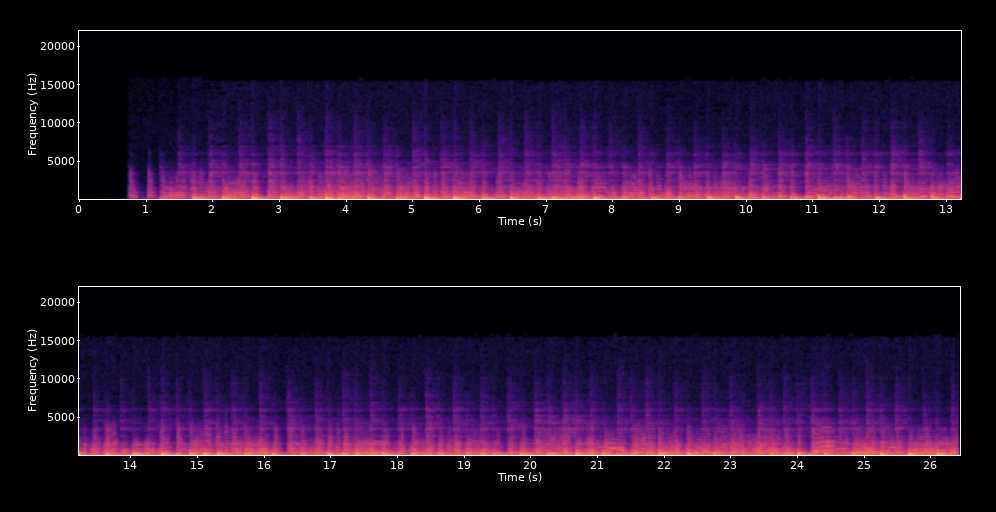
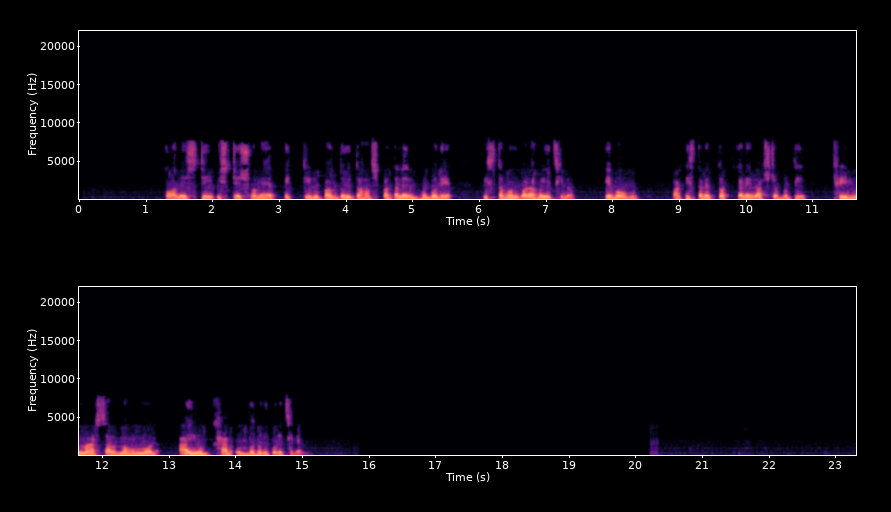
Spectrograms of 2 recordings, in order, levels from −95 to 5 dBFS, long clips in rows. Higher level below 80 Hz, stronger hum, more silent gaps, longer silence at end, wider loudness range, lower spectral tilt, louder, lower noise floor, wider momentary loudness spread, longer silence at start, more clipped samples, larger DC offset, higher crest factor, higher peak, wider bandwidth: first, -36 dBFS vs -60 dBFS; neither; neither; second, 0.05 s vs 8.35 s; about the same, 3 LU vs 5 LU; about the same, -9 dB/octave vs -9 dB/octave; second, -25 LUFS vs -19 LUFS; second, -44 dBFS vs -80 dBFS; second, 6 LU vs 14 LU; second, 0.75 s vs 1.3 s; neither; neither; about the same, 20 dB vs 18 dB; about the same, -4 dBFS vs -2 dBFS; about the same, 8.4 kHz vs 7.8 kHz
